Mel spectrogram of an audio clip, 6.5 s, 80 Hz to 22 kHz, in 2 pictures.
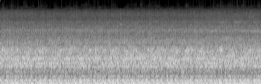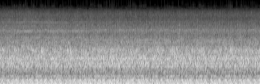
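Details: AM General M1123A2 HMMWV diesel in a steady, smooth idle with an even low throb and a constant rush of air. The thermostatic switch (458A/458B) is disconnected and jumpered, with time-delay cooling connected, to test fan engagement.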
